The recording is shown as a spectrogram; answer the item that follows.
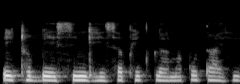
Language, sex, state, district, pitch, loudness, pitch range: Chhattisgarhi, female, Chhattisgarh, Raigarh, 195 Hz, -17 LUFS, 185-195 Hz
